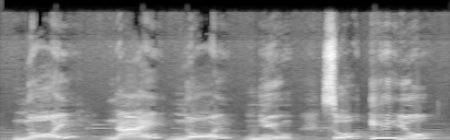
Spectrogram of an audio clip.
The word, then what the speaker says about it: neu: So when you come across E-U in a German word, it is pronounced oi.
